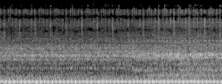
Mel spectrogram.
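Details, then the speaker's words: VW MK5 GTI after an oil catch can install, timing recently done: steady idle with a faint whirring hiss over an even rapid pulse; unidentified noise, owner suspects a stuck-open ejector. "I need to figure out what that sound is. If you have any idea what this sound is, I feel like it might be an ejector that's stuck open."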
